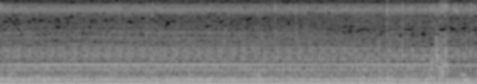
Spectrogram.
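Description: Car engine idling steadily, a low hum that drops out near the end.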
